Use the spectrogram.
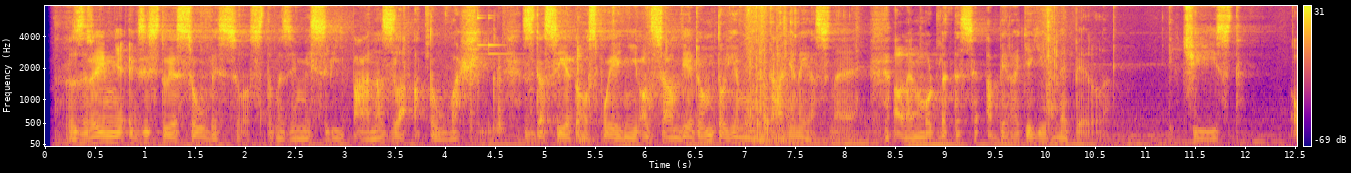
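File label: Male Czech drama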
